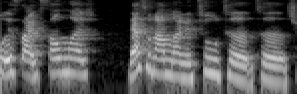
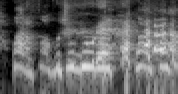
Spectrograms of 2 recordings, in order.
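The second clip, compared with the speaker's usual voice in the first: higher-pitched outraged demand; retold angry outburst, raised pitch; angry mock yell; 7 semitones higher, 4 dB louder than usual. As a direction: imitate someone yelling in outrage. Retelling furious boyfriend yelling from car.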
